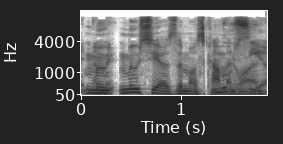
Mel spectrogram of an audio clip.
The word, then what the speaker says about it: Muccio: It's pronounced Muccio. – Muccio. – Like Mucho Grande? – Josh, mucho.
